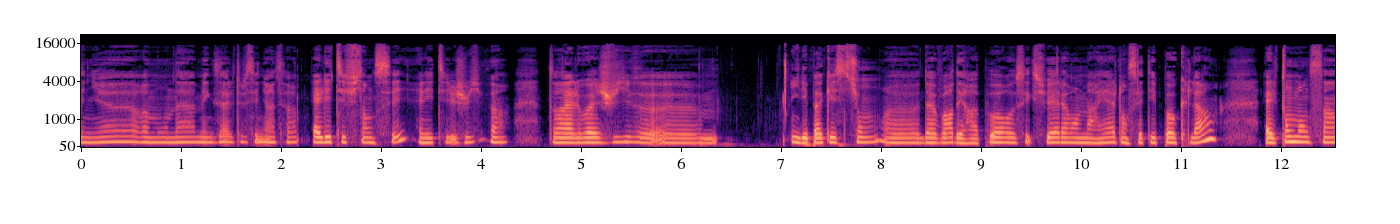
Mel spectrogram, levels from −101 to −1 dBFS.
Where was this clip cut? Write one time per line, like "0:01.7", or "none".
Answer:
0:02.3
